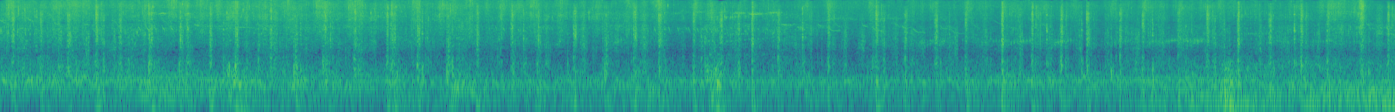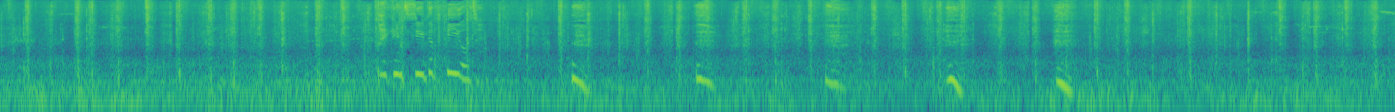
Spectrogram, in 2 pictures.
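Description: Quick footsteps patter on dirt and grass.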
